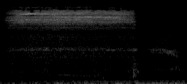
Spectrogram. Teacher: when I make that sound, I put the tip of my tongue to the top of my upper teeth, just behind them. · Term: whisper sound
